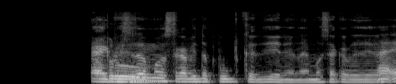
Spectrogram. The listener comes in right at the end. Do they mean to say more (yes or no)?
yes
